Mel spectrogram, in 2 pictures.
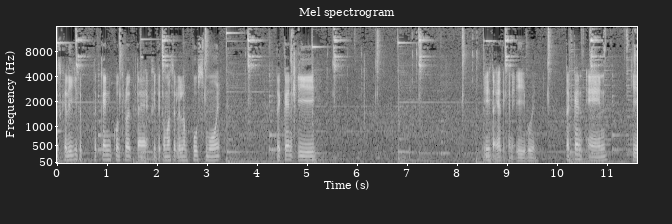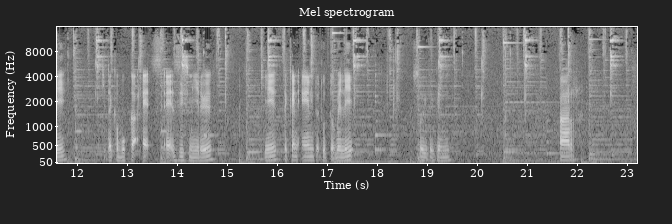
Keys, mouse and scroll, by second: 3.6 middle click, 5.0 a, 5.3 middle click, 6.0 shift+middle click, 7.3 click, 8.5 click, 9.0-10.0 scroll down 2, 10.5 n, 12.0 click, 14.6 click, 16.4 n, 18.4 g, 20.7 click, 21.9 r.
